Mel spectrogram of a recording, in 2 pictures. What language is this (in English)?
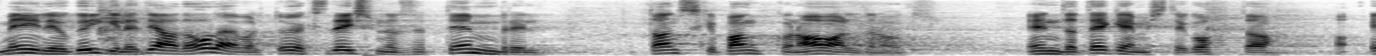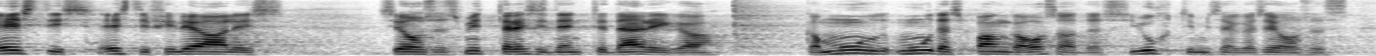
Estonian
